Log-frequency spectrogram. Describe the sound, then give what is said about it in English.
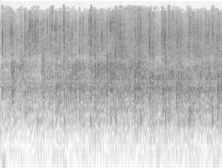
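An audience claps steadily for a couple of seconds, a dense, even patter of many hands at moderate volume with no voices above it. “Well, my notes say that when you read that quote, Pastor Mike, they're going to clap really hard, and I think you missed it, so I'm going to do it again.”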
